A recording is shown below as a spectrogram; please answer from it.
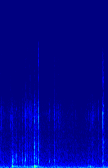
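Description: A cat's claws scratching and catching on the sisal rope of a cactus cat tree: a quick run of scratchy clicks from about a quarter second in, two of them louder, then quieter.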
